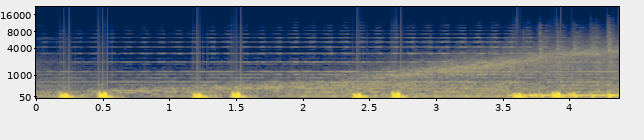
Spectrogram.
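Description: Heartbeat sound effect: four low double thumps, about 1.2 seconds apart, over a soft sustained music pad. A rising whoosh swells in during the last second and a half.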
